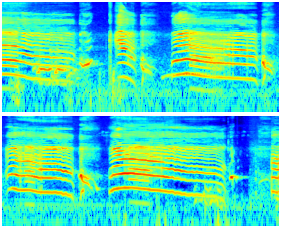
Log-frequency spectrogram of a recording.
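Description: Infant crying hard in a series of long wails, about four of them with a short one between, each falling in pitch, with brief catches of breath between cries.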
